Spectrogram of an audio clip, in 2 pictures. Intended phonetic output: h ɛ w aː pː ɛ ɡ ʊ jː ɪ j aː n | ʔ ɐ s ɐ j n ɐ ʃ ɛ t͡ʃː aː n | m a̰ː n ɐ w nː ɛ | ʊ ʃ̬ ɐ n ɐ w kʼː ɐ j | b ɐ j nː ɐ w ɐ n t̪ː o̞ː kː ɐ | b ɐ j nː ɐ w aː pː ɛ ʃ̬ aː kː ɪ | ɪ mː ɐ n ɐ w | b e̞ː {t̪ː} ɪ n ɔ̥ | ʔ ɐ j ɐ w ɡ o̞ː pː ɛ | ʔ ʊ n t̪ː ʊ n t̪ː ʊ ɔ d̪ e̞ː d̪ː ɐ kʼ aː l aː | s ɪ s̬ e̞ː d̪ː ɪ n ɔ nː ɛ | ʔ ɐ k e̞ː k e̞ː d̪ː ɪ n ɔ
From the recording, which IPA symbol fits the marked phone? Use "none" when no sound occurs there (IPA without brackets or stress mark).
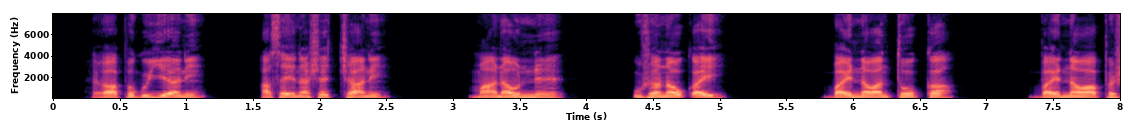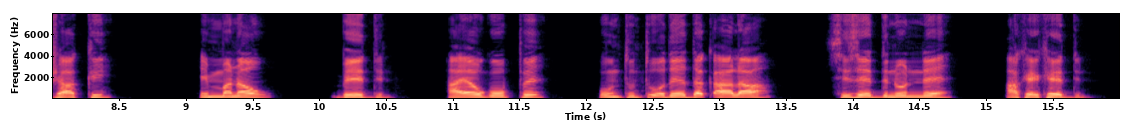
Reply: d̪ː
